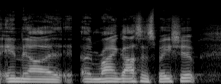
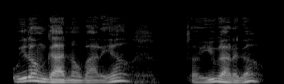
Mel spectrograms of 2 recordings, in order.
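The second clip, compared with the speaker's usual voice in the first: put-on cold, callous voice, quieter; 2 semitones lower, 6 dB quieter than usual. Retelling a film plot, voicing the german lady: imitating a cold, callous character. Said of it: "the German lady comes in very cold and callous".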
